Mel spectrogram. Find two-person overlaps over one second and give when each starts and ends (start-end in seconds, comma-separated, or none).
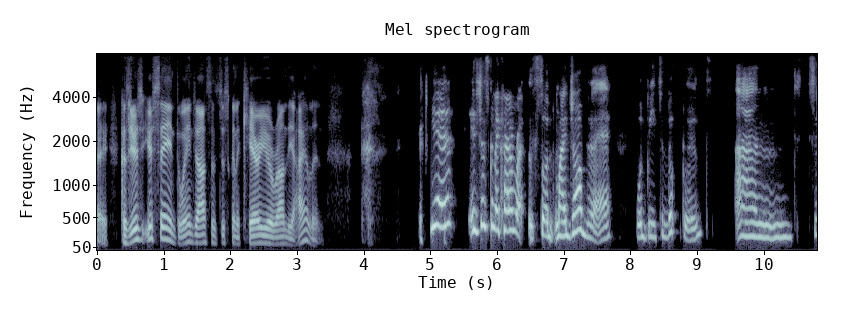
none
